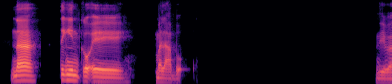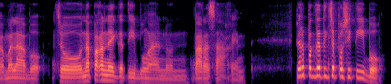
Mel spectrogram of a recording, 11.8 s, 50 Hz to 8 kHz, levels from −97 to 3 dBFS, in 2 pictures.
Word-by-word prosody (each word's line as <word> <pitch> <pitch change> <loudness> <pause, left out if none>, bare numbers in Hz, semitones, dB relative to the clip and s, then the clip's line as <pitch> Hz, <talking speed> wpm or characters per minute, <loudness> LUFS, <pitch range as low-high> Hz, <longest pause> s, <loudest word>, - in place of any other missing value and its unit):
na 135 0 +5 0.4
tingin 145 -2 +1
ko, 125 - -1
eh, 110 -3 0 0.4
malabo. 450 0 -7 2.9
Di 95 -1 -10
ba, 90 0 -7
malabo 100 -3 -4
so 110 -1 -1
napaka 135 +5 +3
negatibo 115 -7 0
nga 90 -1 -6
nun 80 -2 -15
para 95 0 -1
sa'kin. - - -8 0.8
Pero 255 +3 +3
pagdating 255 -1 +6
sa 255 +3 +4
positibo, 220 -5 -1
115 Hz, 95 wpm, -25 LUFS, 95-150 Hz, 2.9 s, pagdating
